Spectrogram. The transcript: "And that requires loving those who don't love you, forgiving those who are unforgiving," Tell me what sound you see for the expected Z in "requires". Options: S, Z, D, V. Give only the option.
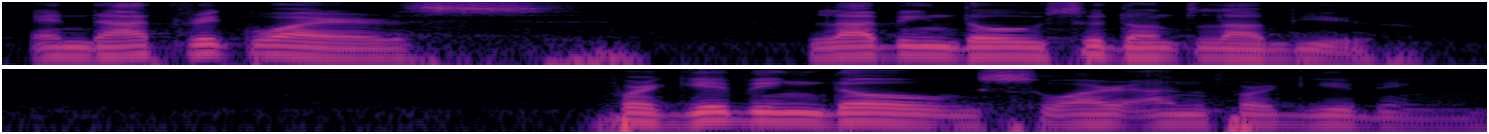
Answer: S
